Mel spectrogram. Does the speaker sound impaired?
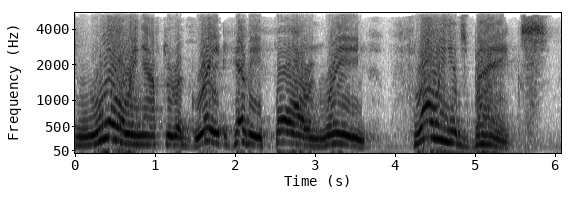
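No.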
